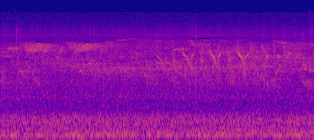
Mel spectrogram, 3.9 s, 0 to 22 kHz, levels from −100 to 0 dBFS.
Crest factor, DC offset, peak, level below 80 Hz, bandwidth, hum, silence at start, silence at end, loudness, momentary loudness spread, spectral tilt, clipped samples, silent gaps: 16 dB; under 0.1%; -32 dBFS; -64 dBFS; 16 kHz; none; 0 s; 0 s; -44 LUFS; 5 LU; -2 dB/octave; under 0.1%; none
